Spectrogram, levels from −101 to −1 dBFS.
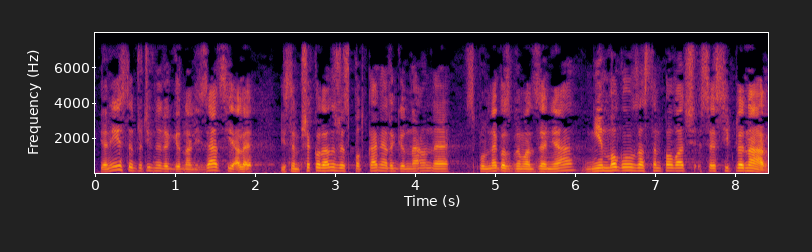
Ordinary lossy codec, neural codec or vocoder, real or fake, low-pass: none; vocoder, 44.1 kHz, 80 mel bands, Vocos; fake; 7.2 kHz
